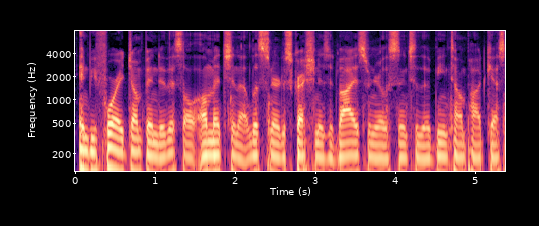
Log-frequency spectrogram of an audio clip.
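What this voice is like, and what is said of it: Deeper voice, congested with cold. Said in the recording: “my voice is a little bit deeper. I'm fighting off a cold.”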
